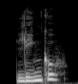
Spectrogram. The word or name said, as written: lingo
